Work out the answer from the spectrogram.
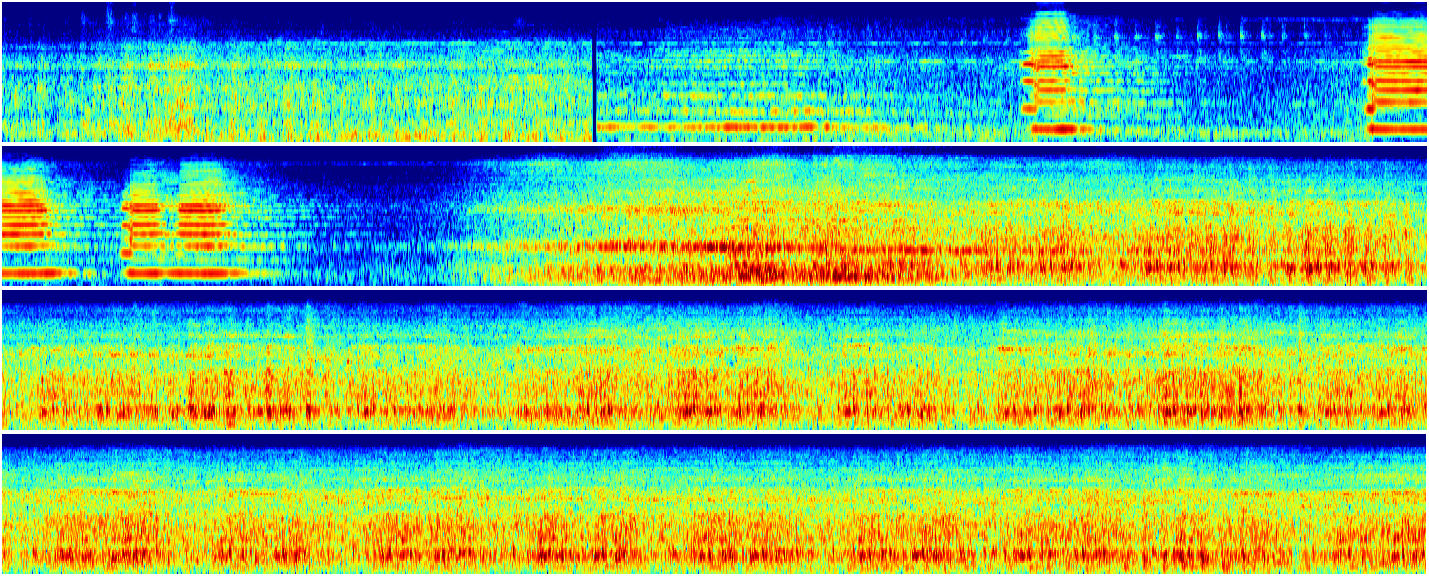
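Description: Locomotive horn sounding four times: one long blast, a short one, then two more. Then an express train of ICF passenger coaches runs through at speed, its wheels clattering steadily over the rail joints.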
